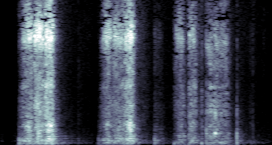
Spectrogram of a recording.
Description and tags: quick lines with marker on paper
quickly drawing some lines with a marker on a paper
fast, quick, paper, lines, drawing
